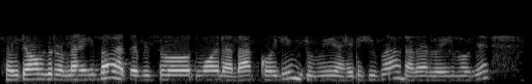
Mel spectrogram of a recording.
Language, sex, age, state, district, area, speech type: Assamese, female, 30-45, Assam, Tinsukia, urban, conversation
